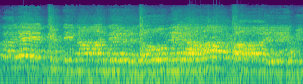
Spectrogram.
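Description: Group of men chanting a nauha in chorus, a lead voice with the group, punctuated three times by sharp slaps of matam chest-beating about two seconds apart.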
